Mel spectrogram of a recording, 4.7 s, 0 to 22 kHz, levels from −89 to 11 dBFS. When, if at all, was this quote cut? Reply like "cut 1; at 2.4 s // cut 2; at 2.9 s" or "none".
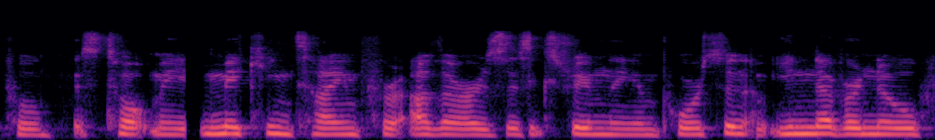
cut 1; at 0.9 s // cut 2; at 2.6 s // cut 3; at 3.8 s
